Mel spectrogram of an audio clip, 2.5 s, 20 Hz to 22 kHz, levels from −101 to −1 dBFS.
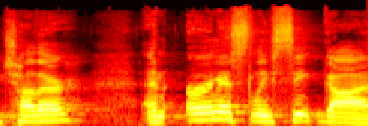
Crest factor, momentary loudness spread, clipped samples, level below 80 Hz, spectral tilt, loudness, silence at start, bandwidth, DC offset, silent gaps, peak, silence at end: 16 dB; 8 LU; under 0.1%; -58 dBFS; -5.5 dB/octave; -17 LUFS; 0 s; 18 kHz; under 0.1%; none; -2 dBFS; 0 s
